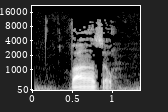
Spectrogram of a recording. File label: "vazo", esperanto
